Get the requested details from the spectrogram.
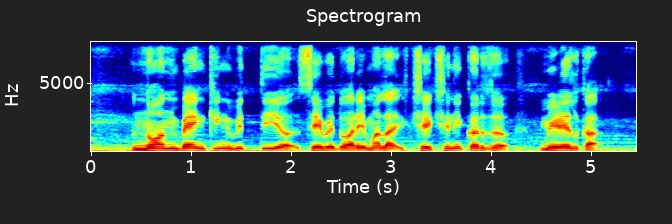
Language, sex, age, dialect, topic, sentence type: Marathi, male, 18-24, Standard Marathi, banking, question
